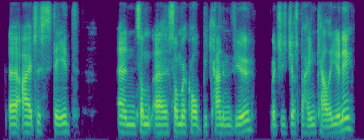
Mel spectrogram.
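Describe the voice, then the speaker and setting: Very fast, fairly even-toned speech from a man with a Glasgow accent, medium in pitch, in a dry, close sound with no echo. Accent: Scottish (Glasgow area). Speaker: professional wrestler. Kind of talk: casual chat.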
